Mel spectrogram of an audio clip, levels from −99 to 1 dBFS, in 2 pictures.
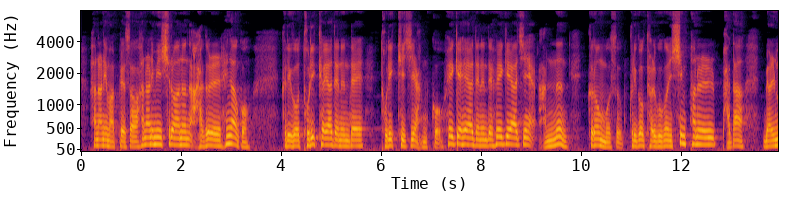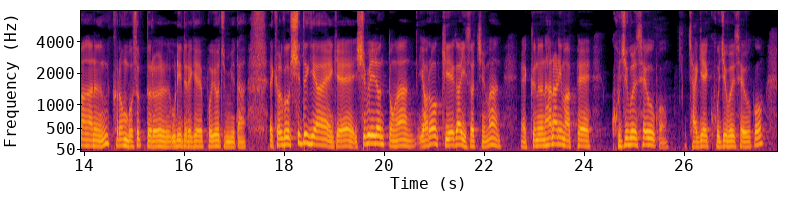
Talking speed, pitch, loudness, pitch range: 270 characters per minute, 125 Hz, -20 LUFS, 115-145 Hz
